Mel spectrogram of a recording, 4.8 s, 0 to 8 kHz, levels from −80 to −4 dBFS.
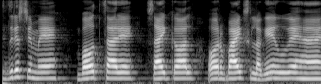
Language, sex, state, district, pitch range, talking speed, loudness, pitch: Hindi, male, Jharkhand, Garhwa, 210-215 Hz, 135 wpm, -17 LUFS, 210 Hz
